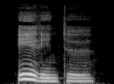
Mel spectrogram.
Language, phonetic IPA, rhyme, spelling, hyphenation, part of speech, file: Hungarian, [ˈeːrintøː], -tøː, érintő, érin‧tő, verb / noun, Hu-érintő.ogg
- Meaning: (verb) present participle of érint in any of its senses, including: 1. touching 2. concerning, affecting, involving; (noun) tangent line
